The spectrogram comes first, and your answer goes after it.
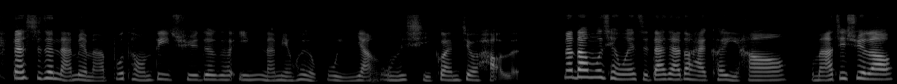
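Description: A woman hosting a language-learning show, explaining pronunciation in a lively, teacherly way and saying example words slowly. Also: fairly high pitch, no room sound, studio quality.

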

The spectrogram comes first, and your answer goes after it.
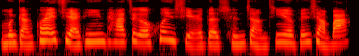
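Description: Bright-voiced woman narrating recaps. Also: a little high, quick pace, dry recording. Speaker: podcast co-host.

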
